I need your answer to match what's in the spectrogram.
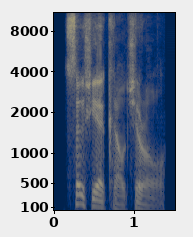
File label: "sociocultural", British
